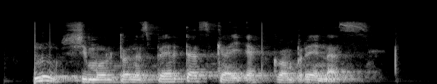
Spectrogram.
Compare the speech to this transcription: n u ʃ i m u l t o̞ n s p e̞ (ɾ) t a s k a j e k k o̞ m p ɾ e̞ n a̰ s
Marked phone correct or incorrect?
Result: correct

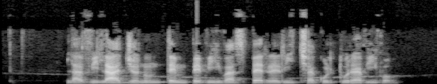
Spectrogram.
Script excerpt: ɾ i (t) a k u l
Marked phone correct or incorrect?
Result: incorrect: t͡ʃ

